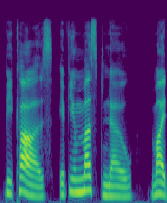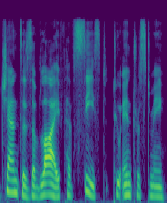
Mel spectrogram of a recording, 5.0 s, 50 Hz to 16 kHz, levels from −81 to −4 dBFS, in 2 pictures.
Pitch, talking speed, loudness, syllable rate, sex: 155 Hz, 155 wpm, -21 LUFS, 4.5 syllables/s, female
